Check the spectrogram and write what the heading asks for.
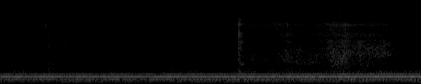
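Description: Faint steady electrical hum, with a soft rustle in the second half.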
